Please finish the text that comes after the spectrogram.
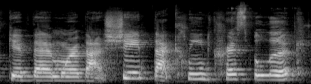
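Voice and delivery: ordinary delivery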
